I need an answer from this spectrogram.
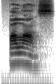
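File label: "balans", Azerbaijani; Orfoqrafiya Lüğəti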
